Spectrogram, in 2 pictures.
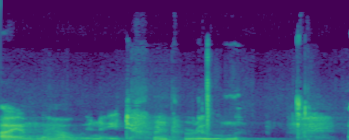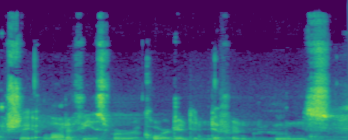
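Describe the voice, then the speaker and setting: A quiet man speaks fairly slowly at a medium pitch with lively intonation, with audible room echo and noticeable background noise. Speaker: musician. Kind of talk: spoken interlude on album. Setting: bathroom with open window. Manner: deliberately quiet; normally loud.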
